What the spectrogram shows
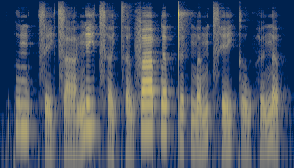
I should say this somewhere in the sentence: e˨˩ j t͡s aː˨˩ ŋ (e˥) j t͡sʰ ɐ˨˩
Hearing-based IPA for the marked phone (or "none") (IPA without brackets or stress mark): e˥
